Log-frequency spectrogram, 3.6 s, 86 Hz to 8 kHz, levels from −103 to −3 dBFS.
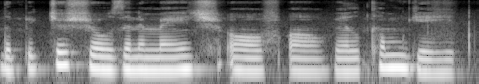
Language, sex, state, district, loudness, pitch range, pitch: English, female, Arunachal Pradesh, Lower Dibang Valley, -16 LUFS, 175-195 Hz, 185 Hz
